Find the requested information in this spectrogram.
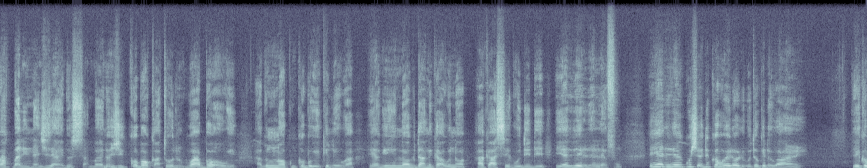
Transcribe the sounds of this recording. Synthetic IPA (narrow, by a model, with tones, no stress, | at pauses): k͡pa˦˨k͡pa˨li˨na˨d͡ʒi˦a˨e˨˦do˦˨sã̰˨ɡ͡ba˨no˦d͡ʒi˦ko˦bo˦˨kã˨to˦wa˦bɔ˦˨wi˦ | a̰˨ɡu˦nu˦nɔ˦ku˨ko˦bo˨je˨ki˦le˨˦wa˦ | e˨ja˨˧ɡi˦lɔ˦ɡda˦˨ni˧˦ka˦˨wi˦nɔ˧a˦ka˦˨se˦˨bo˨de˨de˨˧i˨jɛ˦de˦de˦ɾe˨lɛ˨˦lɛ̰˨fũ˨i˦jɛ˦de˨de˦ɡʷu˦ʃe˦di˦ko˦he˦ɾo˦˨e˨bo˨to˦k̬e˦le˨wa˦ɾḛ˨ | je˦ko˦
